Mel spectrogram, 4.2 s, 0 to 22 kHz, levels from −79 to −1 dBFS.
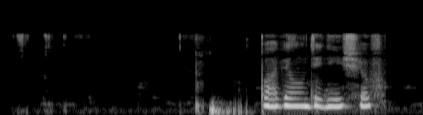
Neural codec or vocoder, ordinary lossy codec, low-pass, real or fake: none; none; 7.2 kHz; real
